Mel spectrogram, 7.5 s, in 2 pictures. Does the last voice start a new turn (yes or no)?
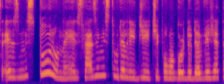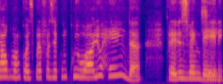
no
